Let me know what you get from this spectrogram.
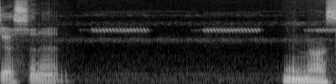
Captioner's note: crickets chirping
